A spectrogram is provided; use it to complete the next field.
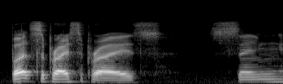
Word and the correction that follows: Sin Fang: is that his name? Sing Fang. Am I saying that right? Yeah. – Sin Fang. There's Sin Fang. – no G in the first.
